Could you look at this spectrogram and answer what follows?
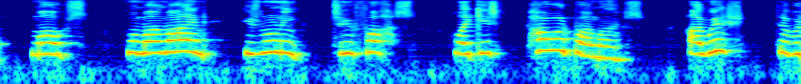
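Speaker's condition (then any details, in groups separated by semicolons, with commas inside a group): Cerebral palsy; wheelchair user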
